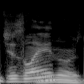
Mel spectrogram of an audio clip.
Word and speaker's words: Ghislaine: It's GH. GH. Yeah, the H is silence.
